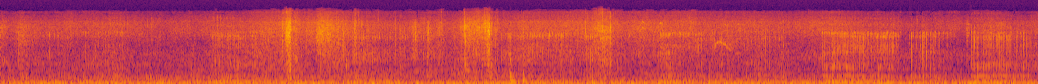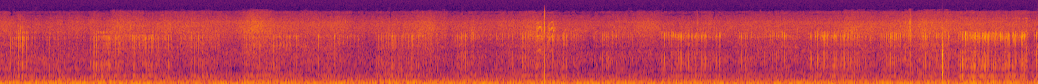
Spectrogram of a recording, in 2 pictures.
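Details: Pale and dark orange tabby pair purring contentedly under petting: continuous deep vibrating rumble throughout, with scattered soft clicks and rustles of handling above it.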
